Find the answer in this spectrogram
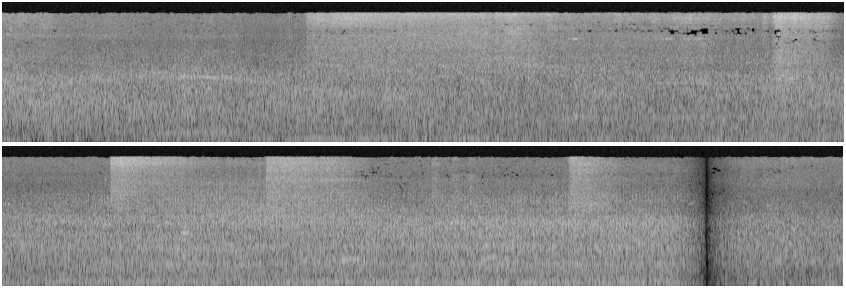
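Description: City street traffic: vehicles running past with a steady low engine hum. The sound drops out suddenly for a moment near the end.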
